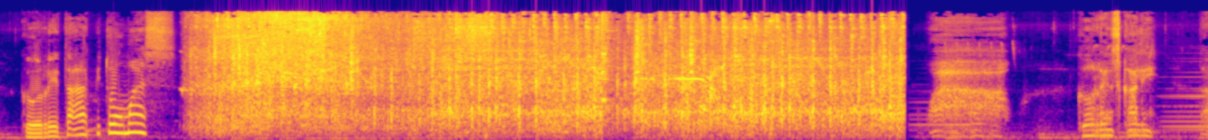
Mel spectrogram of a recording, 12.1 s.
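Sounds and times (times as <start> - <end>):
locomotive wheels clattering on rails: 1.8 - 9.1.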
